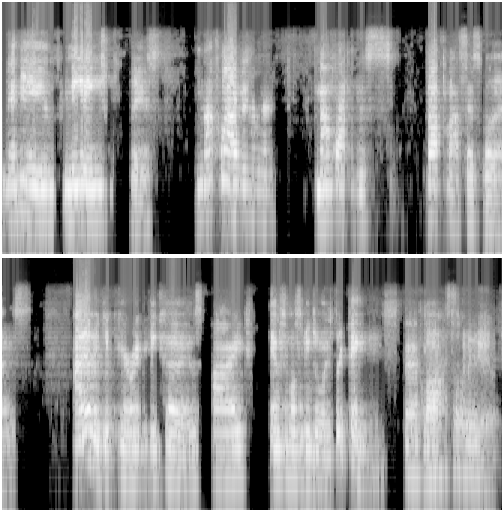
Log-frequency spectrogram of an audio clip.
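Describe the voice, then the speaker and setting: Man guest, gravelly, emphatic, repeats himself for effect, lively pitch, sits away from the mic. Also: slow pace. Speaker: podcast guest. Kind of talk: casual chat. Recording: distant from the mic.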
